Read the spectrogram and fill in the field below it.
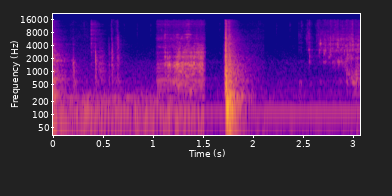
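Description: Liquid pours into a plastic cup.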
